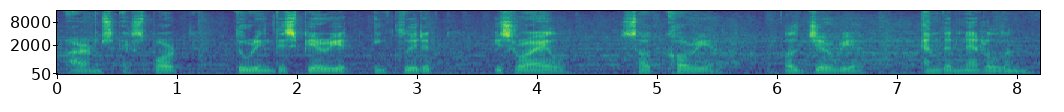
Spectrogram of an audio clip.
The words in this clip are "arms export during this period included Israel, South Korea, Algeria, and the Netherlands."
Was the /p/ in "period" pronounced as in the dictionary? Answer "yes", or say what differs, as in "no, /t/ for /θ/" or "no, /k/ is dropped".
yes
